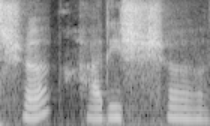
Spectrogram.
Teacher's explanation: So the sakara is um becoming shakara.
